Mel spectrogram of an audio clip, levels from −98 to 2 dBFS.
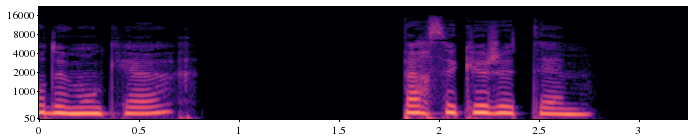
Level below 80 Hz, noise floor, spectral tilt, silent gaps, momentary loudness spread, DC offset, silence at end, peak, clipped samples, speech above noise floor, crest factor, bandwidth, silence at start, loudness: -52 dBFS; under -90 dBFS; -7 dB/octave; 0.84-1.83 s; 10 LU; under 0.1%; 0.45 s; -12 dBFS; under 0.1%; over 64 dB; 16 dB; 13.5 kHz; 0 s; -28 LUFS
